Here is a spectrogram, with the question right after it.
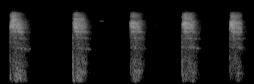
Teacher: No movement. Only the tip of your tongue is touching your upper palate, the base of the teeth of upper jaw. And it is again, if you keep your hand on your throat, voiceless. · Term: letter T sound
